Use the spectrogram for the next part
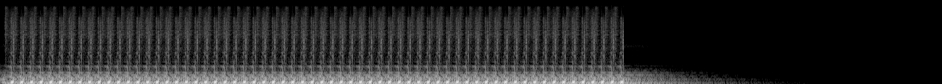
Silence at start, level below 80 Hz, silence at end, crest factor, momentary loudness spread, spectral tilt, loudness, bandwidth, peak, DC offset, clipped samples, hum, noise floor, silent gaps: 0 s; -24 dBFS; 2.6 s; 12 dB; 1 LU; -7 dB/octave; -18 LUFS; 16 kHz; -4 dBFS; under 0.1%; under 0.1%; none; -90 dBFS; none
